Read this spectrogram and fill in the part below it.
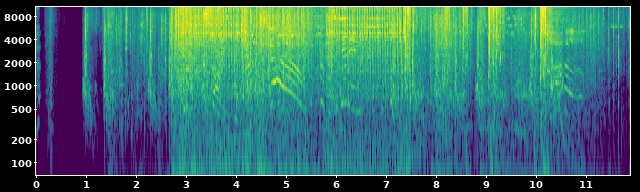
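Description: Gunfire and blasts ring out in rapid bursts.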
